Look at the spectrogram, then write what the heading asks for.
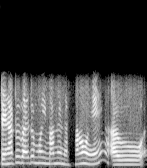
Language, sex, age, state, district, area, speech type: Assamese, female, 60+, Assam, Dibrugarh, rural, conversation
